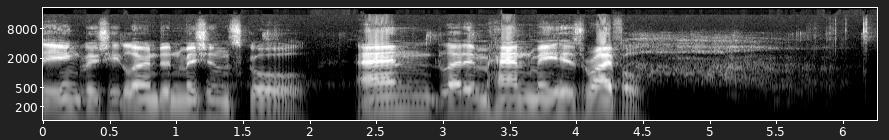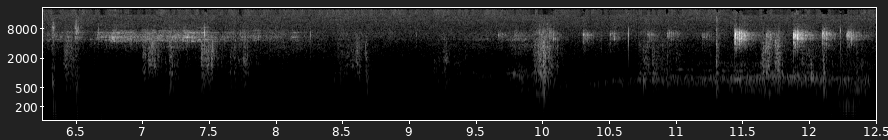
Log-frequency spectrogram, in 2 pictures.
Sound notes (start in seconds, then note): 4.4 sighs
